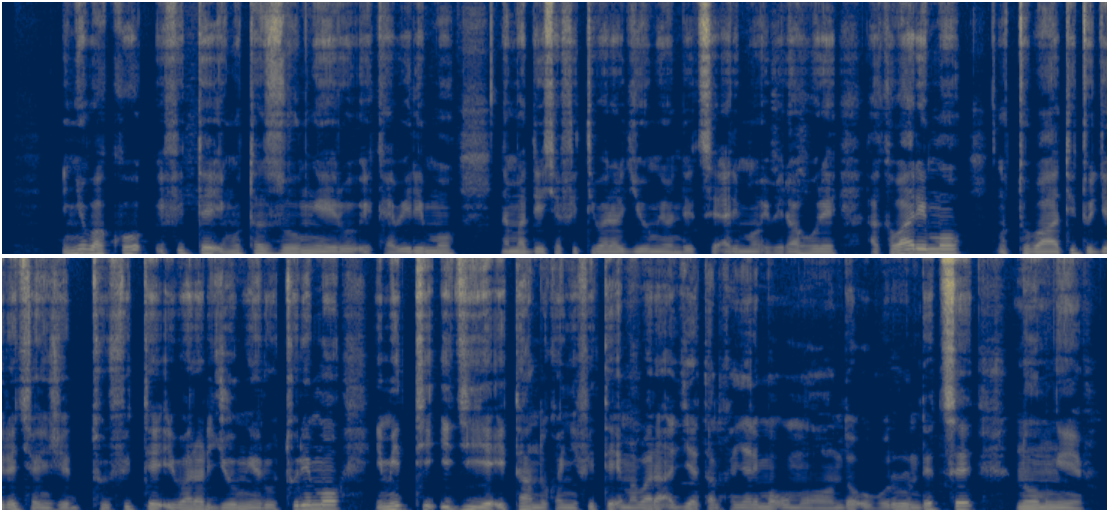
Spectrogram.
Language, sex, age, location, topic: Kinyarwanda, male, 18-24, Nyagatare, health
